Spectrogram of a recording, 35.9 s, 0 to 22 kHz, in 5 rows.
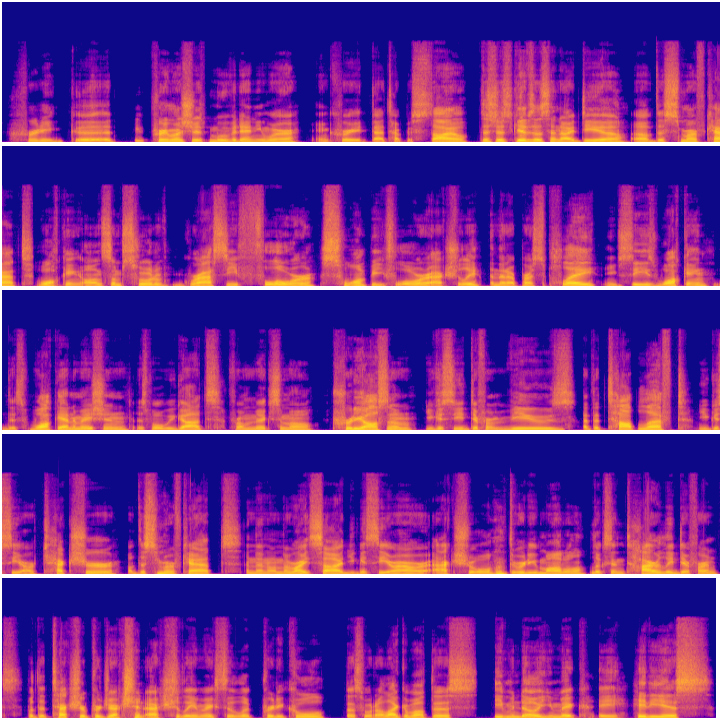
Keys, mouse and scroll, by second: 4.5-5.0 scroll down 1, 5.0 middle click, 5.7-6.6 scroll up 2, 6.6 middle click, 8.0-8.9 scroll down 1, 8.9-10.3 middle drag, 10.7 scroll down 1, 10.8 middle click, 11.9 scroll up 3, 12.0 click, 12.9-14.8 middle drag, 15.2 middle click, 17.0-19.8 drag, 20.8-21.9 shift+middle drag, 24.9 middle click, 26.0-32.1 middle drag, 32.6-33.4 scroll up 1, 33.4 shift+middle click, 34.1 shift+middle click, 34.5 shift+middle click, 35.0 middle click.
